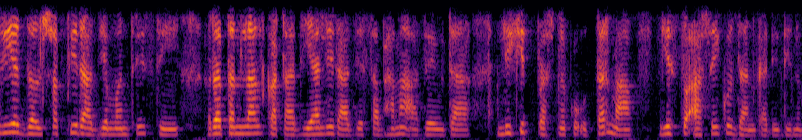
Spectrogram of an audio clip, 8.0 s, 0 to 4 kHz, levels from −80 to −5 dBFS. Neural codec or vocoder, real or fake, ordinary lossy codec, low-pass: none; real; Opus, 16 kbps; 3.6 kHz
